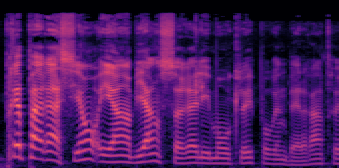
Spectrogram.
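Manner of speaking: upbeat radio host sign-off; punchy morning show announcer. Acted. Radio host wrap-up and station ID. (animateur radio enjoué)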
